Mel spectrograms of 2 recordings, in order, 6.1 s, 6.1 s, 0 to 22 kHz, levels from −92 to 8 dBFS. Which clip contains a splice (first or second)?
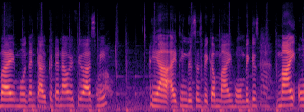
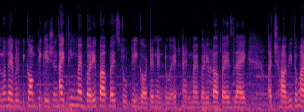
second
